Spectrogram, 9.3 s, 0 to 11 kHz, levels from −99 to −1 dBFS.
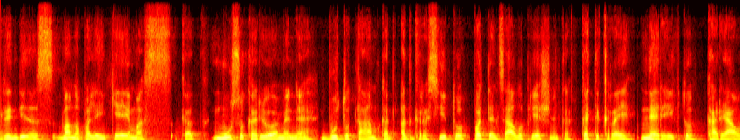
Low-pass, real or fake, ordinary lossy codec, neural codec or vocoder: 9.9 kHz; fake; Opus, 16 kbps; autoencoder, 48 kHz, 128 numbers a frame, DAC-VAE, trained on Japanese speech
